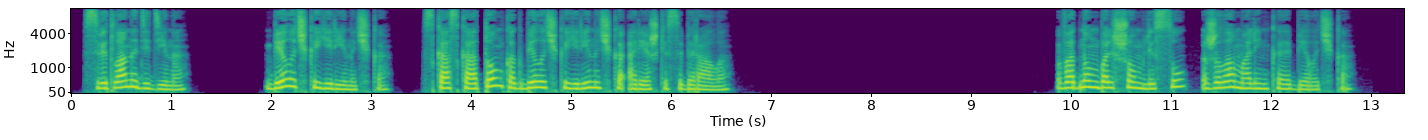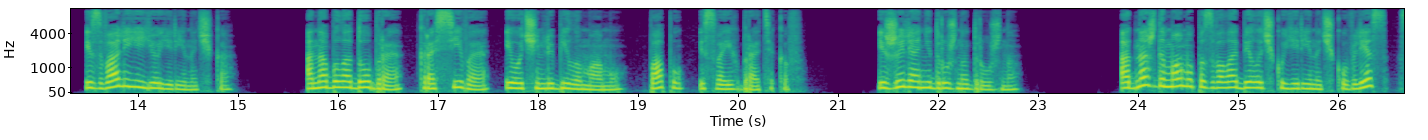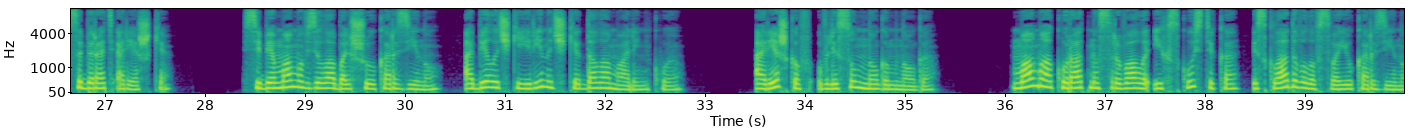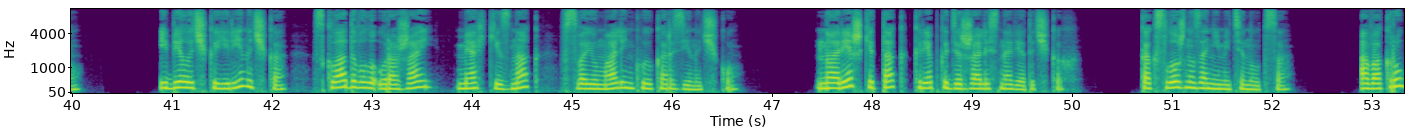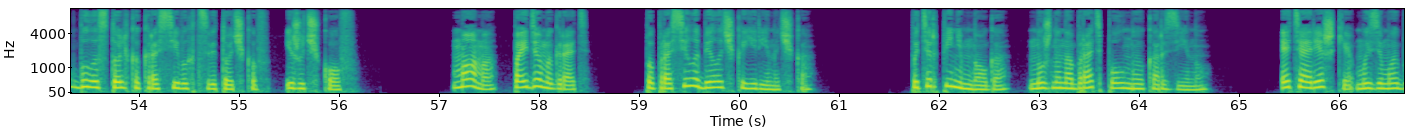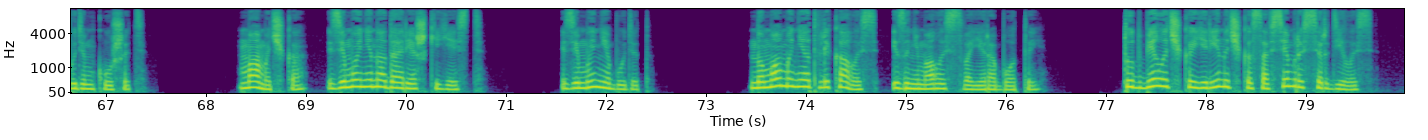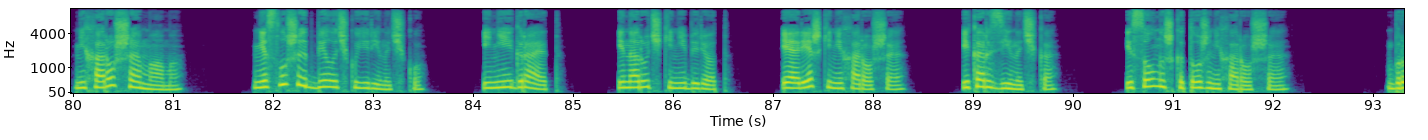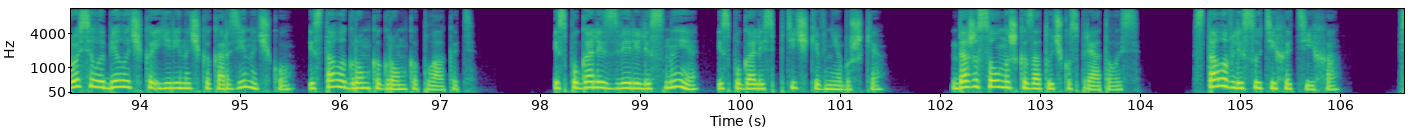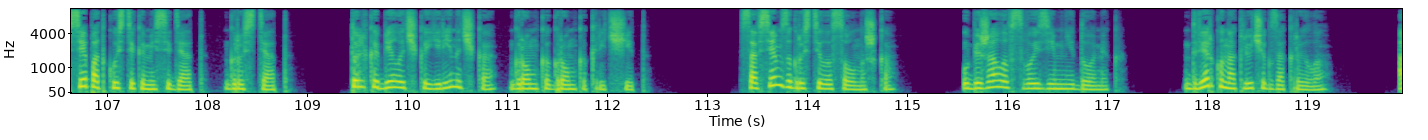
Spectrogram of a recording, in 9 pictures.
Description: Аудиокнига Белочка Яриночка | Библиотека аудиокниг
